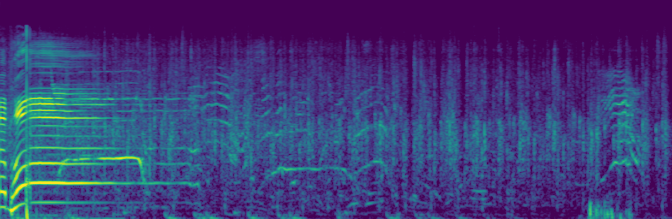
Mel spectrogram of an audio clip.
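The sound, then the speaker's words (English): A comedy-show audience applauds and cheers as a comedian is introduced. The clapping is loudest at the start and then settles into steady applause while a voice shouts over the crowd. “Clap it up for Greer Barnes.”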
